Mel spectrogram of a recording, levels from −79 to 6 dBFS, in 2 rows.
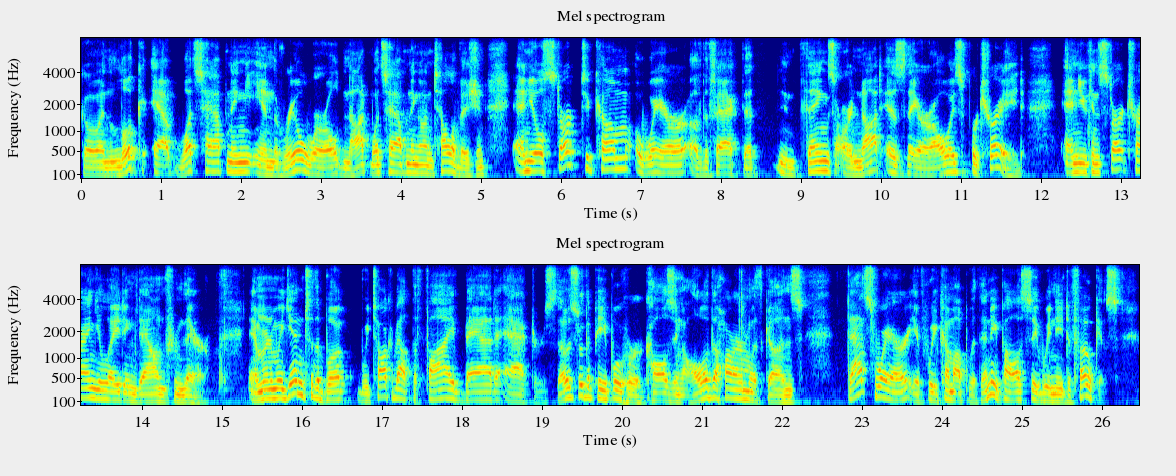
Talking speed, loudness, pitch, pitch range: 185 wpm, -20 LUFS, 130 Hz, 115-150 Hz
